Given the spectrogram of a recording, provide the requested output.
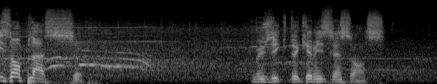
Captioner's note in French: acclamations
